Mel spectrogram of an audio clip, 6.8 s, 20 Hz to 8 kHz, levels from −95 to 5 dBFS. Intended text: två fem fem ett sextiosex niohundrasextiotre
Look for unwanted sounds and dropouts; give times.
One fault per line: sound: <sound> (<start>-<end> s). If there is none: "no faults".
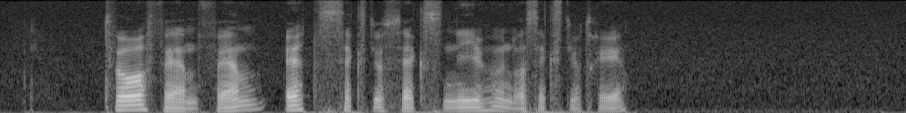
no faults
